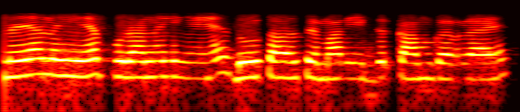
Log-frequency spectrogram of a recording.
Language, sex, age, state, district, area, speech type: Hindi, female, 18-30, Rajasthan, Jodhpur, urban, conversation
